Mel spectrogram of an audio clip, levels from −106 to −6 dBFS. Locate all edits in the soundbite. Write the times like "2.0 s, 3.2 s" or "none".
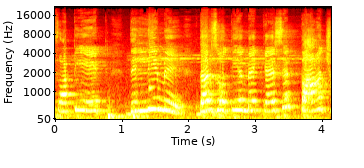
none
